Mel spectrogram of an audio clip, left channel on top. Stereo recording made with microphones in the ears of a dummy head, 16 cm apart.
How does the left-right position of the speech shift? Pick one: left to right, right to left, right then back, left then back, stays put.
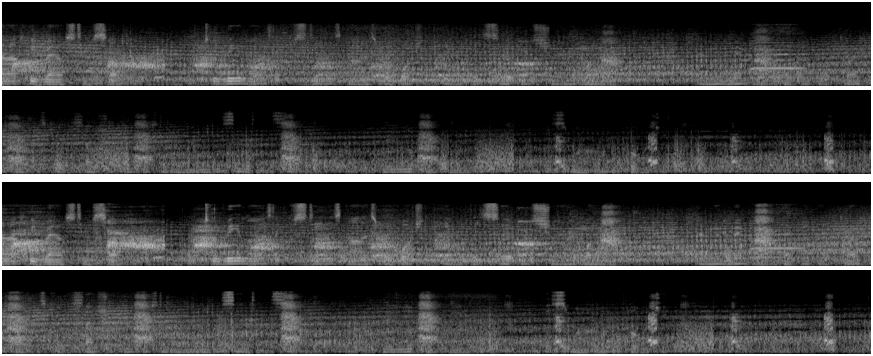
left to right.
